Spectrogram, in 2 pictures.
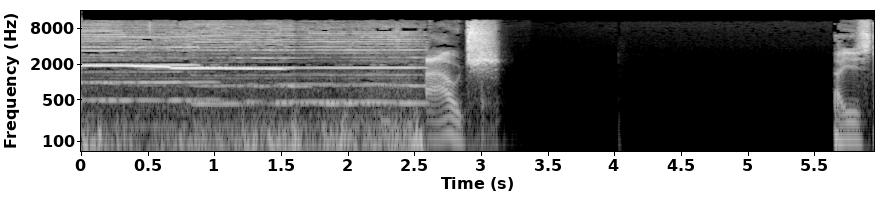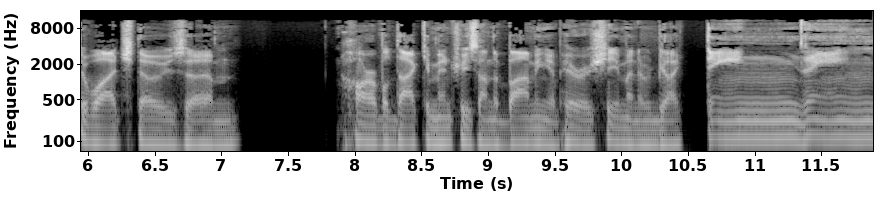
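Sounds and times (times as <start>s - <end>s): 
traditional Japanese instruments playing long wailing tones: 0.0s - 3.1s
speech: 2.8s - 3.2s, 5.7s - 7.2s, 7.9s - 11.8s.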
